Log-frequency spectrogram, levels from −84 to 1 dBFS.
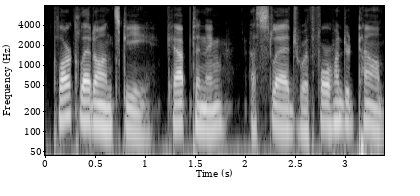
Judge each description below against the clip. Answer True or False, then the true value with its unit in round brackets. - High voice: False (120 Hz)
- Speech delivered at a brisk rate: False (195 wpm)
